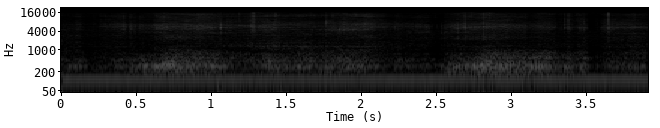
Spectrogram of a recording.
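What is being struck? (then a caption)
Cardboard box covered in glitter paper. A small rectangular cardboard gift box with a teal glitter paper top reading "HOORAY" is held in both hands while fingernails tap and scratch the glitter surface. The result is a soft, papery scratching that swells twice over a steady low hum.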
